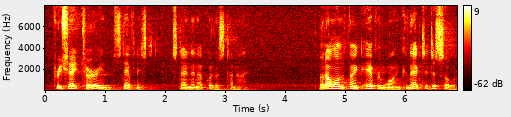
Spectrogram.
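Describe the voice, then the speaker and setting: A man with an Appalachian accent, somewhat breathy, at a fairly quick pace with ordinary pitch variation. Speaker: award recipient, coffee shop owner. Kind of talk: award acceptance speech.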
